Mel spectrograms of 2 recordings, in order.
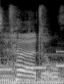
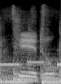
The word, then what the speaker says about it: Heardle: I've just also worked out that it's Hurdle, not Heardle, which is what I've been calling it all day. So thank you, Graham, for correcting me there. – Oh. – To rhyme with Wordle.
